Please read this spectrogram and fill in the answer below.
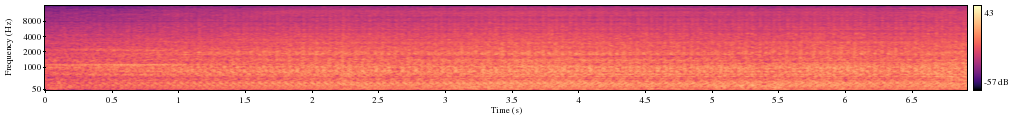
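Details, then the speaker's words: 1985 Chevy Cavalier CS station wagon at first start after sitting: lumpy, uneven idle with a stumbling beat about four times a second that never settles, engine visibly shaking; cylinder misfire. "You can hear that misfire. Oh yeah. You can't really see it, but that thing's shaking."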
